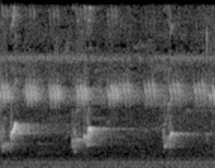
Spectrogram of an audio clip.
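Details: Bird singing in the early morning: clear whistled notes that slide down, about three in under two seconds, over a steady high insect-like hiss.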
